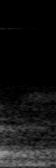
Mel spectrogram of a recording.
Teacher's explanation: Kalau dhammah hurufnya dibaca u, kalau kasrah dibaca i, kalau fathah dibaca a, ya. Jadi ini dhammah bu, du. Bukan kita ucapkan bodo.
